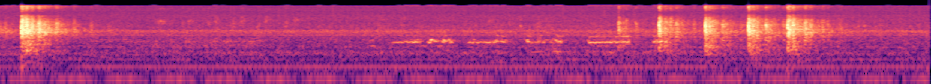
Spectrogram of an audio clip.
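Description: Sharp clacking knocks over a steady low hum: one right at the start, then a quick run of them, about three a second, near the end. A faint broken tone sits in between.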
